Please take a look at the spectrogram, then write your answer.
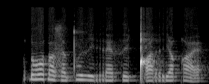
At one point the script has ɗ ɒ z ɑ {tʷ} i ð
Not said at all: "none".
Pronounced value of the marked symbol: tʷ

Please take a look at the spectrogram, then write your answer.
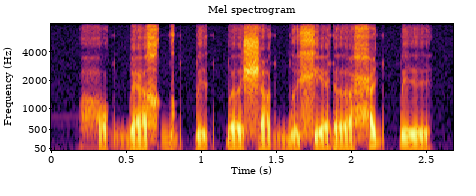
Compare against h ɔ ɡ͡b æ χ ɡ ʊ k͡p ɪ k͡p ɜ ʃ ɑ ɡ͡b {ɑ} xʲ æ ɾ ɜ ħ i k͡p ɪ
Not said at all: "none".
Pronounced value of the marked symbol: ə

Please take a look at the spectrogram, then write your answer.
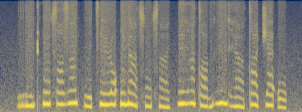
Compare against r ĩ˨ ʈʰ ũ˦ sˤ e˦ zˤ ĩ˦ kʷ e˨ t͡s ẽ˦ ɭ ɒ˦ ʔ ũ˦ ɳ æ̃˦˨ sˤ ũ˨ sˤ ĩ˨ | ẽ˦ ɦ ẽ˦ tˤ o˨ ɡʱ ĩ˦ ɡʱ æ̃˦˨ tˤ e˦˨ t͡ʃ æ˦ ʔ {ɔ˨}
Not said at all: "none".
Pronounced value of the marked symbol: o˨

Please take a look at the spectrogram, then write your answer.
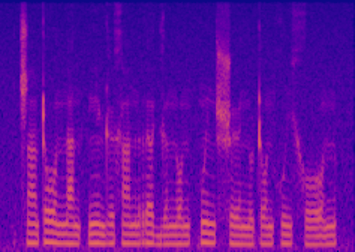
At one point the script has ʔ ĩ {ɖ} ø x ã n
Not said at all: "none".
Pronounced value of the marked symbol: ɖ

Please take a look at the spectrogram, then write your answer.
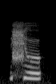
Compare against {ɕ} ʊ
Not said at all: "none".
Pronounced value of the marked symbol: ɕ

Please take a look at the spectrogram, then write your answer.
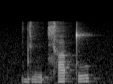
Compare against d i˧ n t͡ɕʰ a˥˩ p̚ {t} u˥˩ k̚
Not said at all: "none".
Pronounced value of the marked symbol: t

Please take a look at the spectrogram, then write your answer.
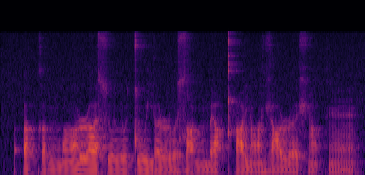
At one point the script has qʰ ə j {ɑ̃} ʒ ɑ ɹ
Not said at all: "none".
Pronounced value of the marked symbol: ɑ̃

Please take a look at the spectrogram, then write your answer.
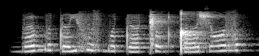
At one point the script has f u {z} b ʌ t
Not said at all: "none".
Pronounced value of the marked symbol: z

